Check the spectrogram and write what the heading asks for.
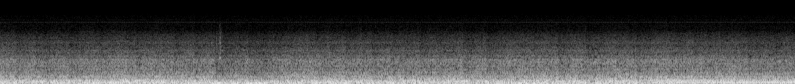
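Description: Car cabin noise while driving at road speed: a steady low engine drone with tyre and road rumble. The drone grows stronger near the end.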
